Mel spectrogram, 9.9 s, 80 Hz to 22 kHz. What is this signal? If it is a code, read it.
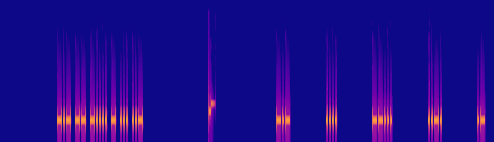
Morse code, heard as a keyed tone, about 37 wpm, spaced as for 18 wpm, 700 Hz. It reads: KM6TSU KH7FA
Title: USA Call Signs - 8x Character Spacing - 40wpm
